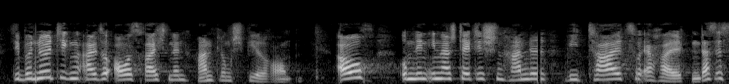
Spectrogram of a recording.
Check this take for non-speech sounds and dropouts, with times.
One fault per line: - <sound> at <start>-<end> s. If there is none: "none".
- dropout at 5.4-5.4 s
